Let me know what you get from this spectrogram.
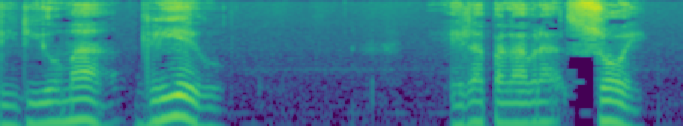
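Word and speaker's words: ζωή: una P-S-U-J-E, puché, y la palabra zoe, que se escribe con Z, Z-O-E, zoe.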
